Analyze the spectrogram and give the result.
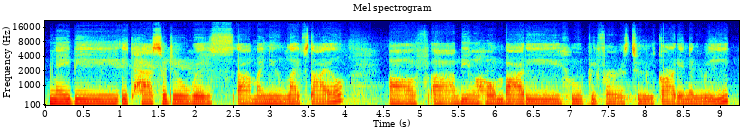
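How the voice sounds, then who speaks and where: Speaking slowly in a dark, low voice with little pitch movement, a Bangkok woman in her forties reflects openly on her life for her vlog camera. She has a Thai accent, and the poor audio includes a bit of background noise.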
